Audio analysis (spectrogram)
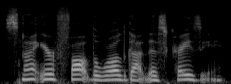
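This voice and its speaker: A woman acting in an audio drama as a calm, reassuring cyberpunk fugitive with a soft, hesitant manner. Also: mid-range voice, normal speed, gravelly, no echo, studio quality, lightly acted.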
